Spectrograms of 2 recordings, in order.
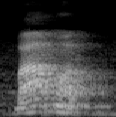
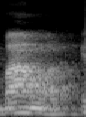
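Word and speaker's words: Balmer: होता है बालम सीरीज बामर क्या बोलते हैं बामर एल साइलेंट होता है क्लियर बी ए एल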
